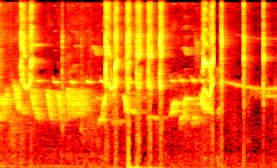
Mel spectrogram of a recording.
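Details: Lively White-rumped shama song used to coax a captive bird into singing: swooping whistles and warbled phrases mixed with harsh clicking bursts and squeaky notes, then a long thin whistle near the end.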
